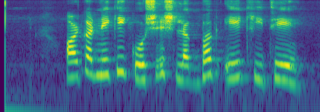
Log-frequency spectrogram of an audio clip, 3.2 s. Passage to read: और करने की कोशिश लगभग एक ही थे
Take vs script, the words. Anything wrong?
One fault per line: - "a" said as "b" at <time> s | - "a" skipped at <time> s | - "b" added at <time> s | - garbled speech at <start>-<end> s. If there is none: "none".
none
